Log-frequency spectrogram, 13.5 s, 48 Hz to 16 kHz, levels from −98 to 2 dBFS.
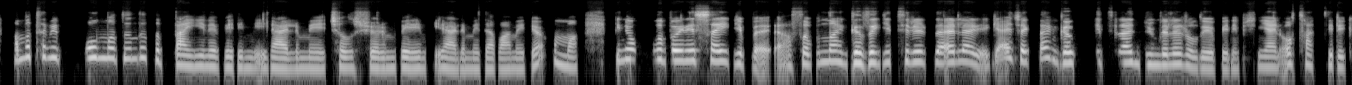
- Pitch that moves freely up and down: Yes, wide, 7.8 semitones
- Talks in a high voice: Yes, high, 200 Hz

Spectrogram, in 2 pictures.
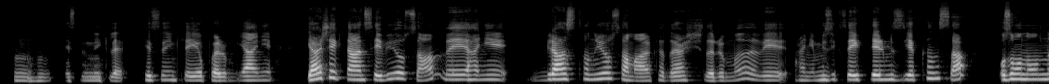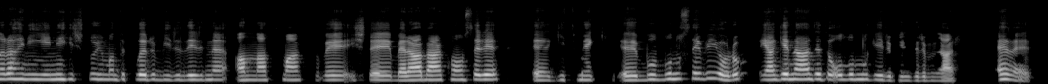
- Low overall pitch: No, high, 215 Hz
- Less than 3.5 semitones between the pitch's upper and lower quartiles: Yes, average, 2.9 semitones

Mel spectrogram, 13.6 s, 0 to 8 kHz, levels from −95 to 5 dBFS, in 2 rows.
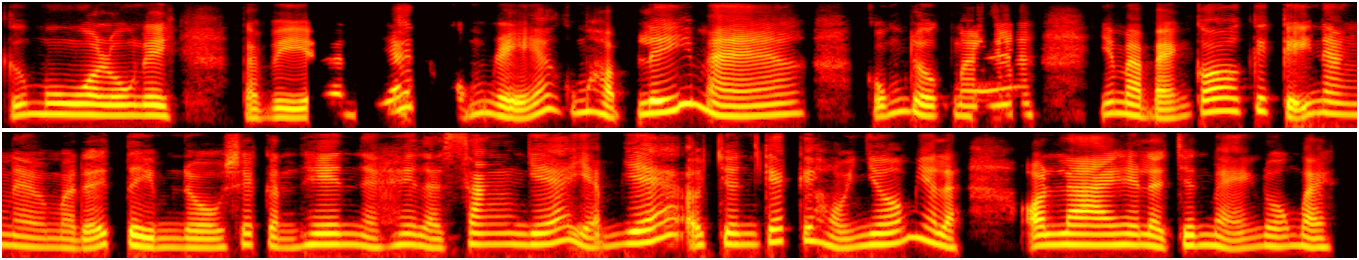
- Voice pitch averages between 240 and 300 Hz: No, high, 215 Hz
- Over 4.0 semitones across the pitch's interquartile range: No, average, 3.7 semitones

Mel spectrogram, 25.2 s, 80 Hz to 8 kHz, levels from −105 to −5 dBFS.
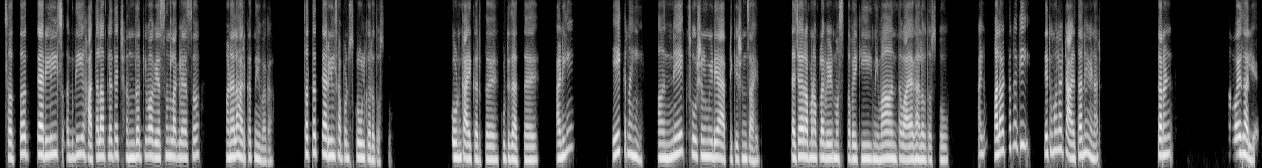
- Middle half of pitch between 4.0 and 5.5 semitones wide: No, average, 3.5 semitones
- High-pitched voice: Yes, high, 210 Hz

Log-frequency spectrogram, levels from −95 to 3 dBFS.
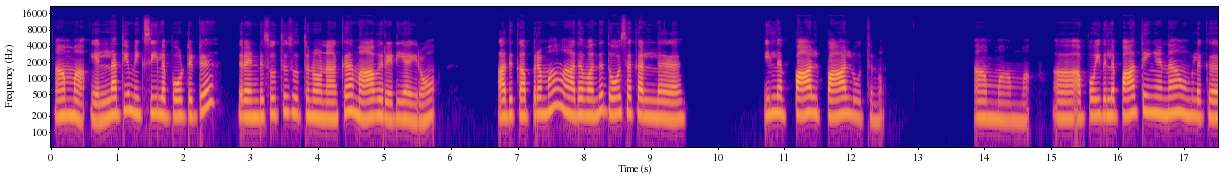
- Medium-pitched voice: No, high, 210 Hz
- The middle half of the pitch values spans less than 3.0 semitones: Yes, narrow, 2.6 semitones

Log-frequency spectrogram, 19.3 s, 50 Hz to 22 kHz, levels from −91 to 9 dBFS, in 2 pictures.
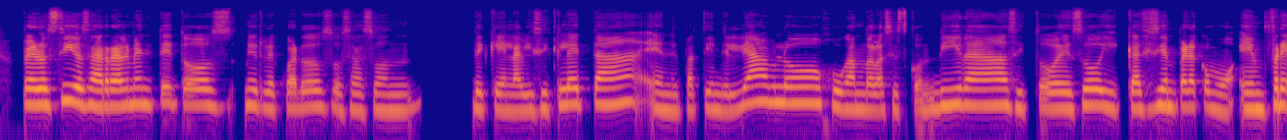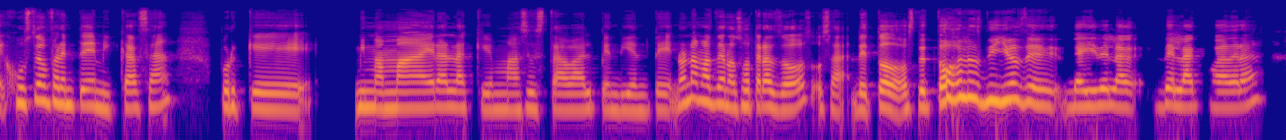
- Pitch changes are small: No, average, 3.1 semitones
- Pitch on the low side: No, high, 215 Hz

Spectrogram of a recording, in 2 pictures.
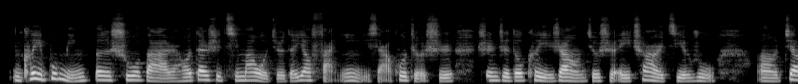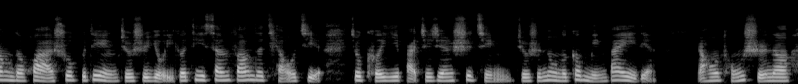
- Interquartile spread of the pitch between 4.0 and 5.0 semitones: No, average, 3.3 semitones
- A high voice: No, medium, 175 Hz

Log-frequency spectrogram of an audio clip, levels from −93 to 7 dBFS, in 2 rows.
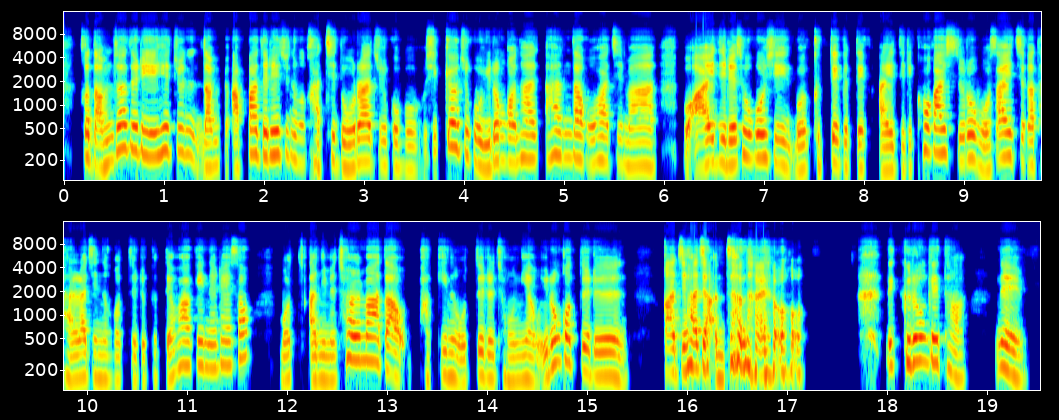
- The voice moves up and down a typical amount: No, wide, 6.0 semitones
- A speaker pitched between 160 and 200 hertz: Yes, high, 190 Hz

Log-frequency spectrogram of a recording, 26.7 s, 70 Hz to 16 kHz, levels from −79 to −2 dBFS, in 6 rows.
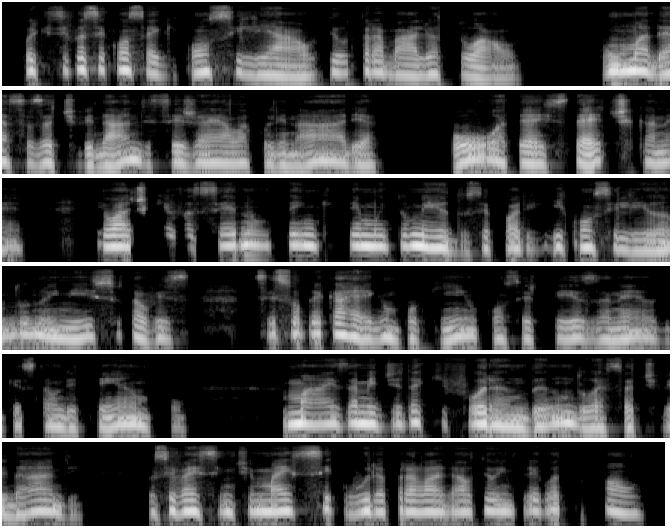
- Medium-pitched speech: Yes, medium, 165 Hz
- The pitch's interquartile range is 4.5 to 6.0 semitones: Yes, average, 4.8 semitones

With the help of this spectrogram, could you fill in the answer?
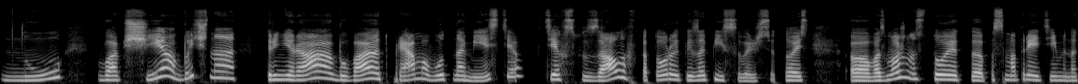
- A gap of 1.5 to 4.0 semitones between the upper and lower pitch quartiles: No, average, 4.4 semitones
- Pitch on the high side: Yes, high, 210 Hz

